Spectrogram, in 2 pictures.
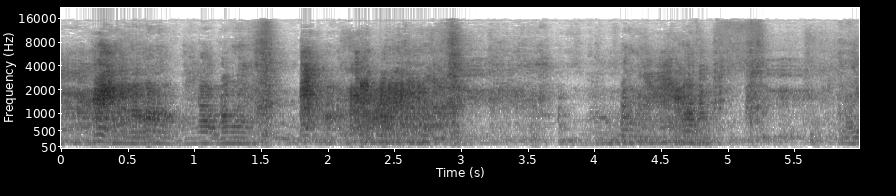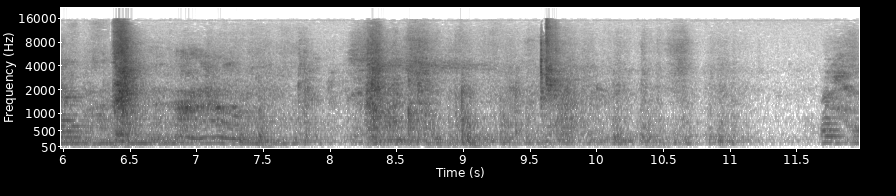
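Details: Two young Staffordshire Bull Terrier pups play together, growling, yipping and whining in bursts.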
